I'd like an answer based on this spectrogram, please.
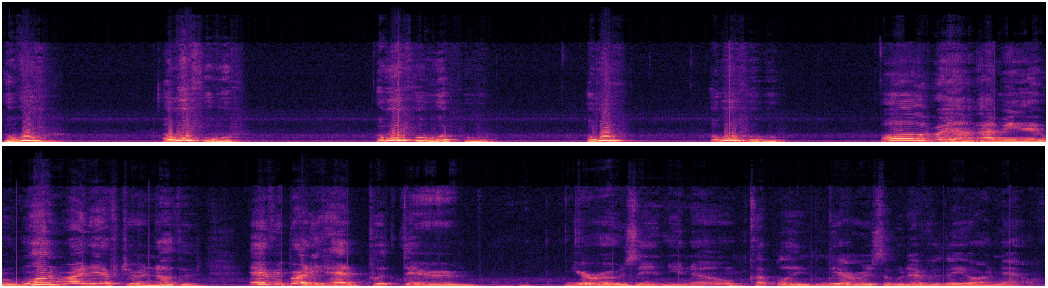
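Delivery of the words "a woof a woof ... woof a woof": put-on booming Italian-accented barking. Jet-lagged at night, imitating the dogs barking to each other, Italian-accented barking. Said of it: "they talk with an Italian accent".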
